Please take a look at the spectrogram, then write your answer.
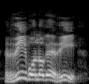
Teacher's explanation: री बोलोगे, री, तो ये री दोस्तों, आप जब टा बोलते हो, टा वाला वर्ग मूर्धा में आता है व्यंजन में, ऐसे ही जब री बोलते हो तो री बिल्कुल टा की जगह जैसे है। आगे जीभ का जो आगे वाला हिस्सा है वो मूर्धा से यहां पर कहीं ना कहीं टच होता है।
